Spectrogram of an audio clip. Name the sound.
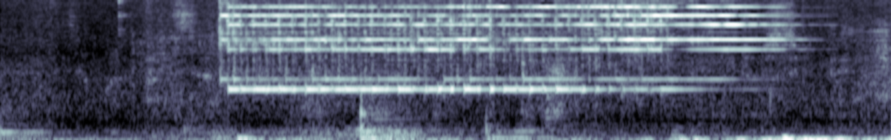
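cell phone ringing during committee meeting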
